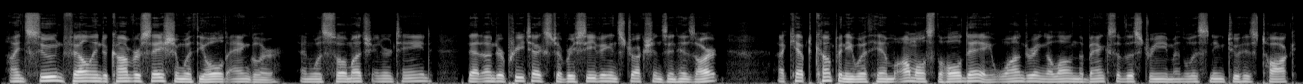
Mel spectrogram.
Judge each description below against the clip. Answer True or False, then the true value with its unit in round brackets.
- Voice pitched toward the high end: False (135 Hz)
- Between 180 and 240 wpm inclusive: True (205 wpm)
